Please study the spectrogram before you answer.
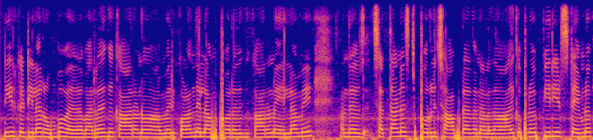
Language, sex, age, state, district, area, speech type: Tamil, female, 18-30, Tamil Nadu, Thoothukudi, rural, spontaneous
